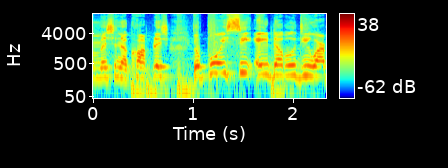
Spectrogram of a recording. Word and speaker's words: Caddy: Your boy C-A-D-D-Y pronounced Caddy, and we're out of here.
